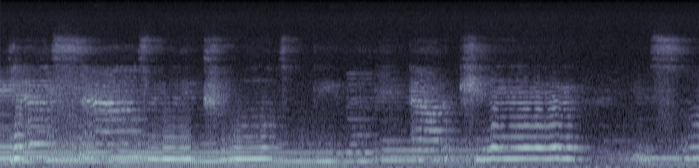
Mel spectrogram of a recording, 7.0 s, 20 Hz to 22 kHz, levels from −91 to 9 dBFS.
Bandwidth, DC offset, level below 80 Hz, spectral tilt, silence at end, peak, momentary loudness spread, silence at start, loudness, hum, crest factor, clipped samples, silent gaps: 19.5 kHz; under 0.1%; -46 dBFS; -5.5 dB/octave; 0 s; -10 dBFS; 10 LU; 0 s; -27 LUFS; none; 16 dB; under 0.1%; none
